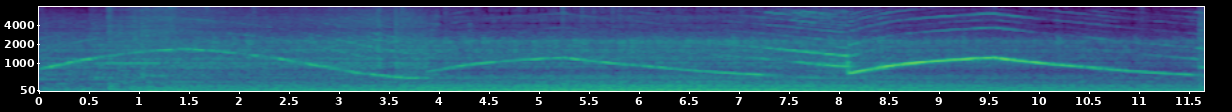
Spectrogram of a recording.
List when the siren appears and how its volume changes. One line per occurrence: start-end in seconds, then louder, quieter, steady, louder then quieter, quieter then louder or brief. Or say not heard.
0.0-11.6 louder.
